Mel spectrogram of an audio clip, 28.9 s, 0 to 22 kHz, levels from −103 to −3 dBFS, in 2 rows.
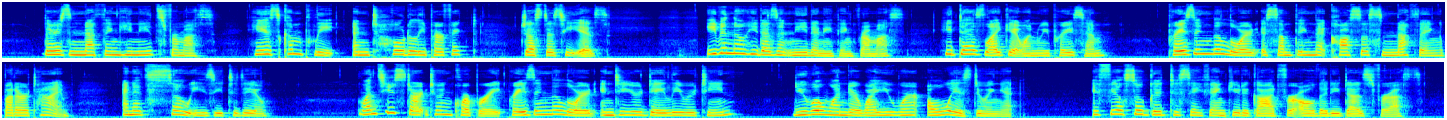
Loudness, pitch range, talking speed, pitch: -31 LUFS, 165-240 Hz, 185 wpm, 205 Hz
